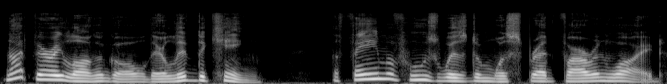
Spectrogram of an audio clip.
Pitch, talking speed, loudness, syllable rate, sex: 165 Hz, 160 wpm, -16 LUFS, 4.1 syllables/s, male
